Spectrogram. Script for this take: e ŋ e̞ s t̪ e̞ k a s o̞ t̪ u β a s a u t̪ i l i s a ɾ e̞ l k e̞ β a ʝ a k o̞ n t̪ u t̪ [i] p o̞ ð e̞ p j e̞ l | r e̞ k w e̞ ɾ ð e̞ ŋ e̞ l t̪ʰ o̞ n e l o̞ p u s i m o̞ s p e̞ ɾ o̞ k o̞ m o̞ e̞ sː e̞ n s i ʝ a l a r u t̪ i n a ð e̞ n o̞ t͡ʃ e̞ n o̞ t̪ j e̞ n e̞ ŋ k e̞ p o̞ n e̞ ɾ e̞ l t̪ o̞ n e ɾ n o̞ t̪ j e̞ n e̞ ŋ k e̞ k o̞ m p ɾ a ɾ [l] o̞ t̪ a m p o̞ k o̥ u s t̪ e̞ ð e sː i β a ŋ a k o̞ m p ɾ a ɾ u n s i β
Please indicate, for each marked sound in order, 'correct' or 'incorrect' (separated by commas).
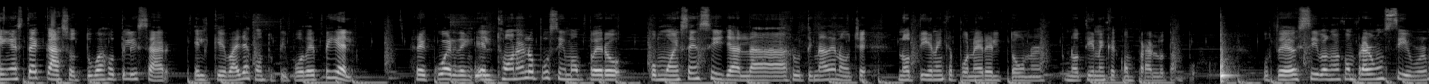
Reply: correct, correct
